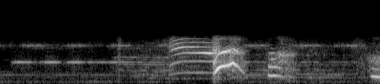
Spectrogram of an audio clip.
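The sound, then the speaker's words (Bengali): A cat meows a few times, with drawn-out, tonal cries that bend in pitch and grow louder after a quieter tonal start, heard alone without talking. “আরে আরে, ভয় পেও না, ওটা একটা বেড়াল।”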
